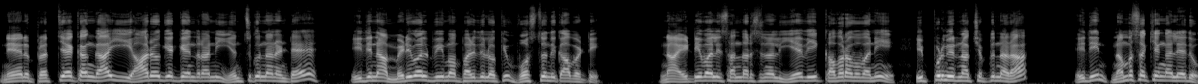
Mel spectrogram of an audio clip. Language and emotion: Telugu, angry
